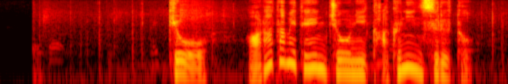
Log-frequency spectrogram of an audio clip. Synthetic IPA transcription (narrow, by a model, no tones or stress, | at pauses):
kʲo̞ː | a̰ɾat̪ame̞t̪e̞ẽ̞ɲ̟t͡ɕo̞ːɲ̟ikʰa̰kɯ̟ɲ̟ĩɰ̃sɨɾɯ̟t̪ʰo̞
